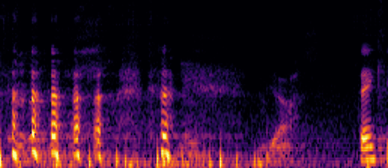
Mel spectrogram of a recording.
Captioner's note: laughter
